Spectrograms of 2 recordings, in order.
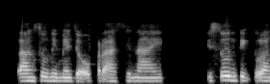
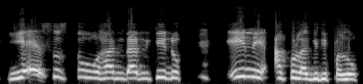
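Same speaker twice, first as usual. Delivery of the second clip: reenacted joyful cry; 6 semitones higher than usual. Patient being embraced, crying out in joy. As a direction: cry it out high, stretching the words. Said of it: "saya teriak".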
